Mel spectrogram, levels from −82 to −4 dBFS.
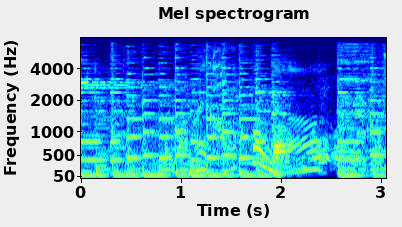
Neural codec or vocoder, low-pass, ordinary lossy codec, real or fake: none; 7.2 kHz; MP3, 48 kbps; real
